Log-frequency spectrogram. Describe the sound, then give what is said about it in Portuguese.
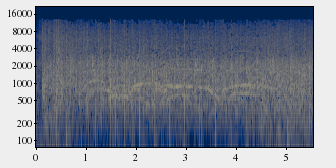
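A crowd applauds steadily in recognition of about 200 jobs created, many hands clapping in a dense, even patter that holds at a constant loud level throughout without fading. “Isso merece aplausos.”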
